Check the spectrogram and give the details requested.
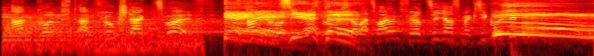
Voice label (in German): Flughafendurchsage; Seinfeld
